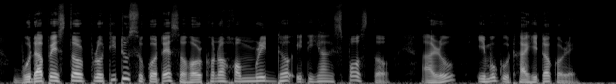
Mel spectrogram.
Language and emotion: Assamese, happy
